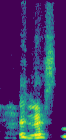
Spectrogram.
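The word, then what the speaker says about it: Leicester: take over sure yes do that do ready Lester and Rin are other great ones I've heard it pronounced Lester sh yes and a reading is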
